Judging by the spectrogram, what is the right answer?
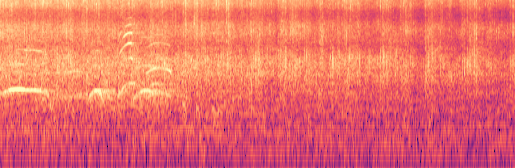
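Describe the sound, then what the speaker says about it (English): A live audience claps at a comedy or stage show, a steady wash of applause that stays fairly faint and distant, with a few whoops and cheers rising out of it early on. "You can clap now."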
